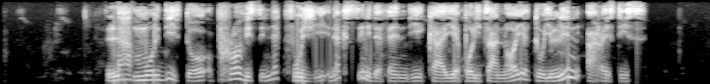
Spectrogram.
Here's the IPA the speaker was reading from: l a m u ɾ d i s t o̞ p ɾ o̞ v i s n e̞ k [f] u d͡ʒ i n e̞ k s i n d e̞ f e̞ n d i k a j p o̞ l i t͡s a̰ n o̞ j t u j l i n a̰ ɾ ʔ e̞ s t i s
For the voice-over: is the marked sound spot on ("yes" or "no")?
yes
